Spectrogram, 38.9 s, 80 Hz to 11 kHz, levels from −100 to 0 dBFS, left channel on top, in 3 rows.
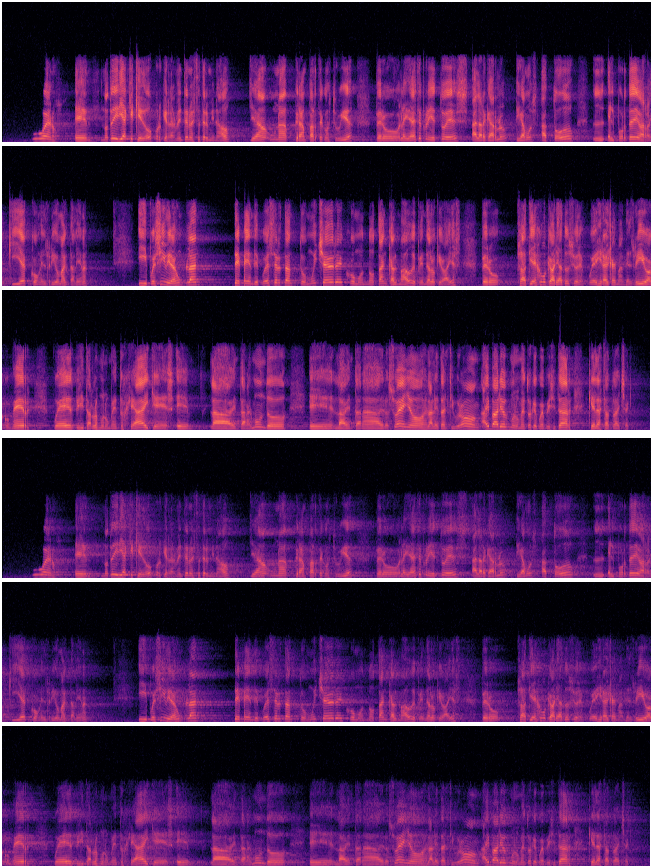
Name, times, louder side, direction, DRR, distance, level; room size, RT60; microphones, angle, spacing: voice 1, 0.6-1.2 1.5-4.6 5.0-14.7 15.2-16.9 17.6-22.9 23.3-29.8 30.1-38.5, left 8 dB, 80° left, 17 dB, 0.6 m, -35 dB
19.0 x 18.5 x 9.6 m, 2.4 s
head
